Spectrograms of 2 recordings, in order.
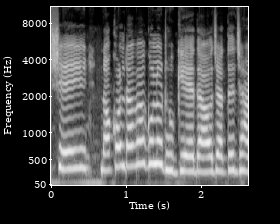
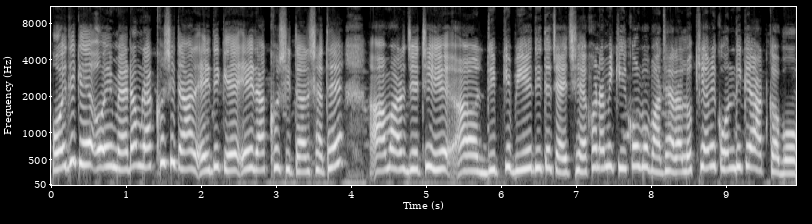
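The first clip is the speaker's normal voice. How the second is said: usual speaking voice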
